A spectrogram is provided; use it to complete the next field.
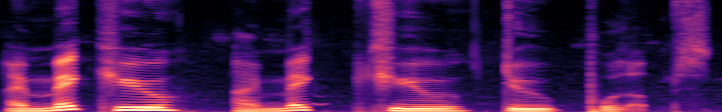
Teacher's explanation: So we have a linking sound, make and you. The K will blend will the K sound.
